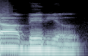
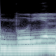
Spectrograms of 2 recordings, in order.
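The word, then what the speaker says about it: burial: ही वॉज, वह था, एट द बेरियल, ठीक है, इसको बुरियल नहीं पढ़ते, बेरियल पढ़ते, यानी होता है जहाँ पे दफन वगैरह करते हैं, तो वहां पे ये था।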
